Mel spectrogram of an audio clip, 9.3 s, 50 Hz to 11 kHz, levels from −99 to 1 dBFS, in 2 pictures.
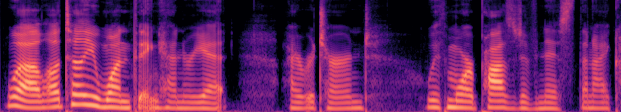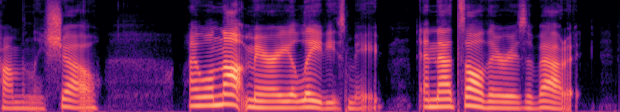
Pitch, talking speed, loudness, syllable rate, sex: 190 Hz, 195 wpm, -21 LUFS, 6.2 syllables/s, female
